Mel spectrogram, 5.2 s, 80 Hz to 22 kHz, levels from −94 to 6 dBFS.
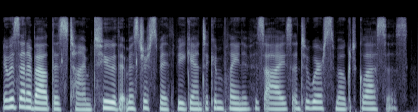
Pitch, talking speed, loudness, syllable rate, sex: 210 Hz, 240 wpm, -19 LUFS, 5.2 syllables/s, female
